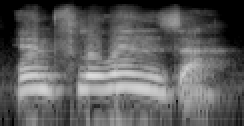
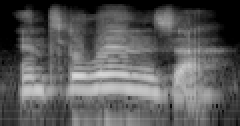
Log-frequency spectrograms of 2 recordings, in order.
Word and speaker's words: influenza: teeth for l flu influenza influenza stress on the in influenza second to last syllable fracture fracture make sure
